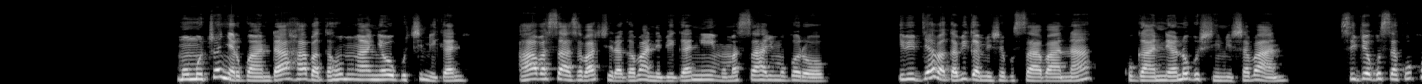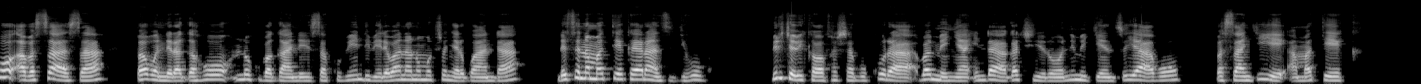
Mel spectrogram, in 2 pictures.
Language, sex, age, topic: Kinyarwanda, female, 36-49, education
